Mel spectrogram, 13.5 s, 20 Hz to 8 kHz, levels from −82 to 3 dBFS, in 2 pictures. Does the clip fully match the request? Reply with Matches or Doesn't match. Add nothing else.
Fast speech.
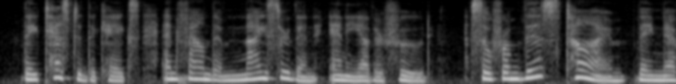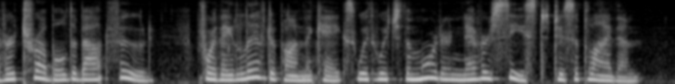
Doesn't match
